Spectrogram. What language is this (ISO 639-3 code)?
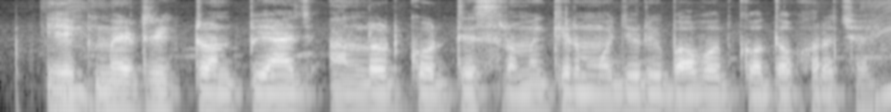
ben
